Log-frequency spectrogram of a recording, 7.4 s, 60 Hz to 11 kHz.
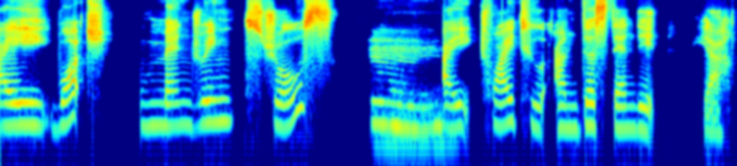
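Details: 34-year-old woman, stroke from arteriovenous malformation at age 31 (July 2019), with aphasia and apraxia, weaker right side and memory decline; Mandarin speaker who lost tones; in speech therapy; aphasia.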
